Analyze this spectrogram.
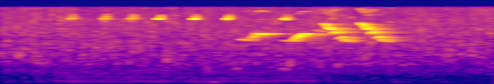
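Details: Blue-black grassquit, called tiziu, by a waterfall: a run of high ticking notes followed by one brief buzzy burst of quick descending and rising notes, over constant splashing water.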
